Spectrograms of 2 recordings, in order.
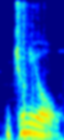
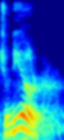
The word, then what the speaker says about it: junior: British ইংলিশে আর শেষে থাকলে সেটা উচ্চারণ হয় না, জুনিয়র।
